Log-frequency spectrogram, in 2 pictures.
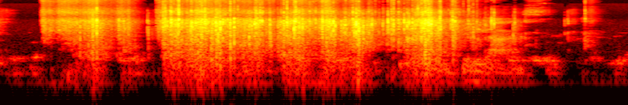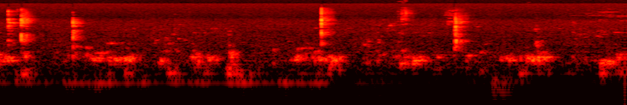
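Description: Loud rustling and rubbing close to the microphone for about five seconds, handling noise from the recording phone or a plastic candy wrapper. It gives way to faint, short, muffled low sounds and a few light ticks.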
